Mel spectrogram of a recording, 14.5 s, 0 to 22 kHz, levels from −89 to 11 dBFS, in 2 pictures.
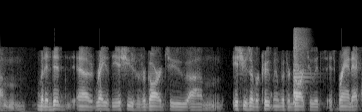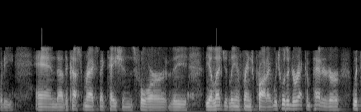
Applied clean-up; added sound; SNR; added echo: none; Snare drum; 4 dB; none.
